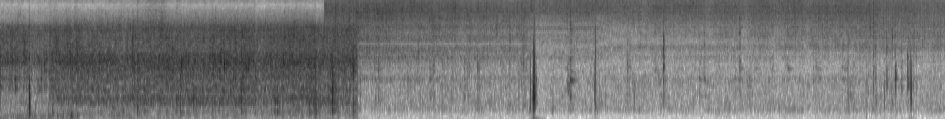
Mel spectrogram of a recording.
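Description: Raw prawns fry in oil for biryani, a loud, dense sizzle and crackle that suddenly drops to a quieter, scattered popping with occasional sharp spits.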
